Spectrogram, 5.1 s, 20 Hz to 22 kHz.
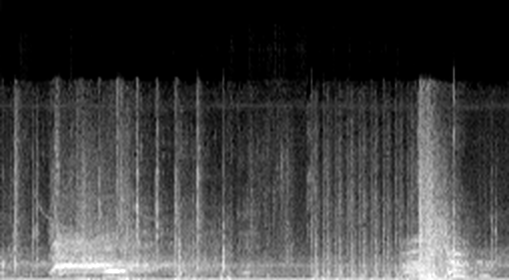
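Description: Rifle fire in the war game Shellshock 2, scattered sharp shots and clattering bursts over a low hum, with a couple of louder volleys, moderately close.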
